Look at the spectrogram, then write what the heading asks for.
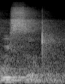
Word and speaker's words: whistle: new each ISD help me this word is pronounced as whistle whistle all right realize that the S is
